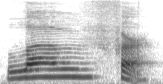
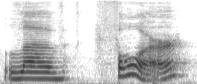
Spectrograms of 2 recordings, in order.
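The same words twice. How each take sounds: First: The word for is reduced to fur. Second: The word for is said in full.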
